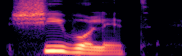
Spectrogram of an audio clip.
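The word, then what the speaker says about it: שיבולת: Sí, les hacían pronunciar la palabra shibolet, que puede significar espiga o corriente de agua. Pero por una diferencia dialectal, parece ser que los efraimitas no podían articular bien el sonido she inicial y decían sibolet.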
